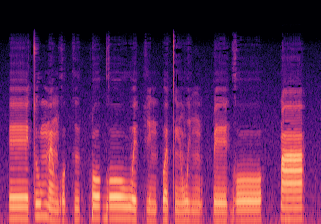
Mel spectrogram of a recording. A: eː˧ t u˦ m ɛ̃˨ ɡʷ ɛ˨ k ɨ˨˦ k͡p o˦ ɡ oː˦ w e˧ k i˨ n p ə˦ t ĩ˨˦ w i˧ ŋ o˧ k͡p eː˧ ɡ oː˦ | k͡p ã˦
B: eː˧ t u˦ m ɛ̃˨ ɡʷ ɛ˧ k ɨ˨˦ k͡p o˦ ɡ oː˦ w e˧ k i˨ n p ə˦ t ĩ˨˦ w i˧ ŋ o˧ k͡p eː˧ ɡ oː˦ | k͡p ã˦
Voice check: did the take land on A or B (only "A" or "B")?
A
